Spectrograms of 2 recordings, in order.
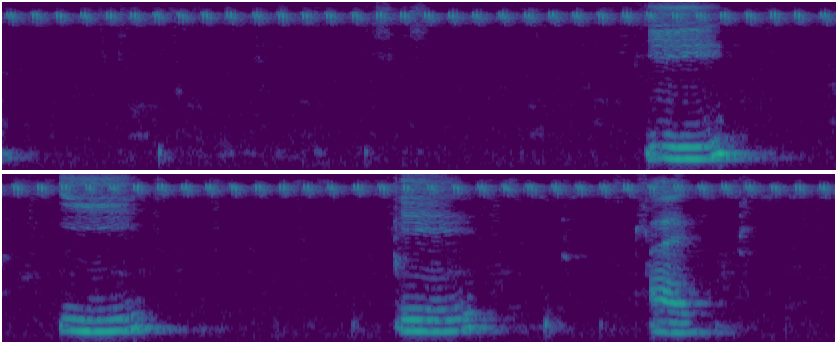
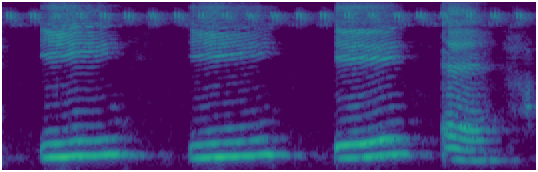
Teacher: जिन स्वरों का उच्चारण करते समय जीभ का अगला हिस्सा या अगला भाग काम करता है उसे अग्र स्वर कहते हैं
